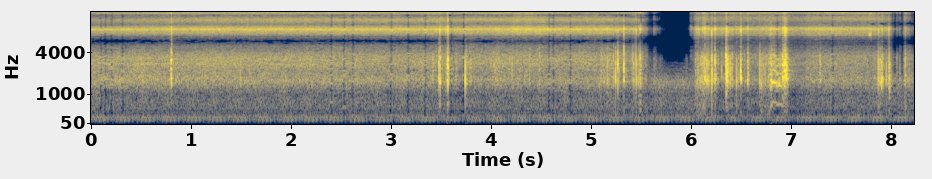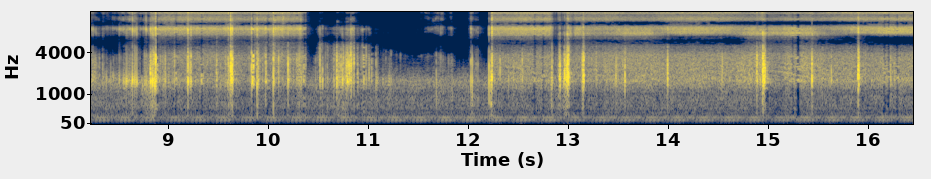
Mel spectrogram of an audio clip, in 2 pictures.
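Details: Microsuction ear wax removal in a traumatised ear: steady suction hum with irregular crackling and sharp pops as wax is drawn from the canal; eardrum reportedly fully visible, possibly slightly retracted, with some peripheral wax remaining.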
